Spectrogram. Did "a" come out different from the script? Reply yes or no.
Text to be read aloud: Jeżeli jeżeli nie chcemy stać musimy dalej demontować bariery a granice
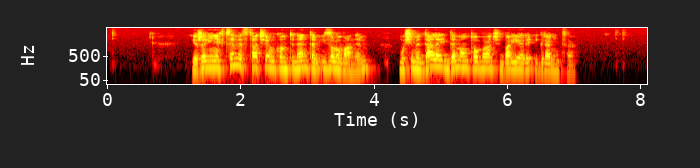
yes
